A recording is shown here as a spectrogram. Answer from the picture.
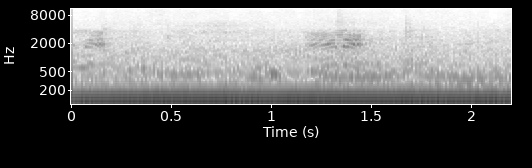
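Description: A loud, steady low motor hum throughout, with distant players' voices and one shout from the pitch about a second in.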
